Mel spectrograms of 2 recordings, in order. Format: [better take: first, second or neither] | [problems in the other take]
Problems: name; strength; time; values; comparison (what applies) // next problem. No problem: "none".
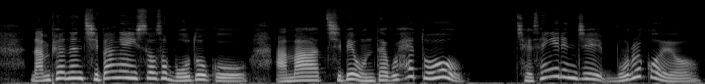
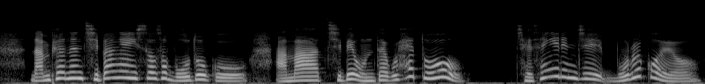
first | muffled; slightly; fading above 2.5 kHz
